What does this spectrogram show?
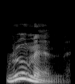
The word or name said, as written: rumen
